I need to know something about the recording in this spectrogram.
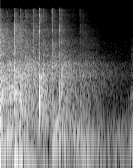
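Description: A small audience clapping, the claps thinning out and dying away about a second in.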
